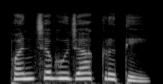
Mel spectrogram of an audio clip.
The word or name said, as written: ಪಂಚಭುಜಾಕೃತಿ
